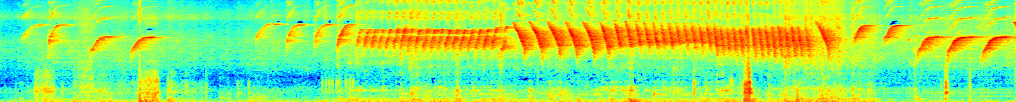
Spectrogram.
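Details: Canary singing vigorously in the gacor 'nyerang' (attacking) style: bursts of rapid, downward-sweeping whistled notes, then a long, loud, dense buzzing trill from the fourth to the eighth second, followed by more quick repeated sweeps.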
